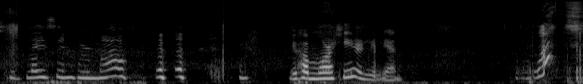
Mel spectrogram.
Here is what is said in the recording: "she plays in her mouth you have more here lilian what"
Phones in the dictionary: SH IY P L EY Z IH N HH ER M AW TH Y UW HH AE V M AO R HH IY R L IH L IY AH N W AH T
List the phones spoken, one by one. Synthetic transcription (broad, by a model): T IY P L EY S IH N HH ER M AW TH Y UW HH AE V M AO R HH IY R L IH L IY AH N W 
